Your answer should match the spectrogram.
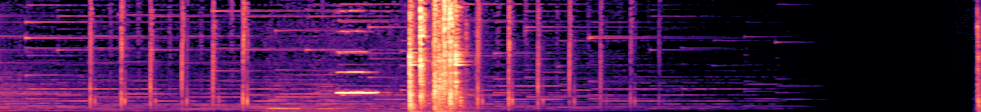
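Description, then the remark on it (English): A side door opens and shuts with a low scrape and a muffled thunk, surrounded by tinkling, chiming tones and small clicks that ring on and fade into silence. No one speaks. “I'll have to sneak out the side door.”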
